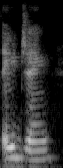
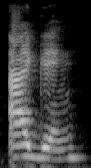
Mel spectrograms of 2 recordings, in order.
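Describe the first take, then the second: First: The first vowel is a long 'ay' sound. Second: The first vowel is a short 'a' sound. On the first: The speaker calls it right. "it's pronounced the same way, of course" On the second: The speaker calls it wrong. "when I see this, I think it's like agging"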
